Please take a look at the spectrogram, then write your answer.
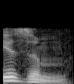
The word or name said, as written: ism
